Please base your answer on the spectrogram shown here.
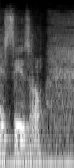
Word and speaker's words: Sezzle: Some people say Sezzle, some people say Sezzle.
